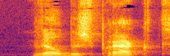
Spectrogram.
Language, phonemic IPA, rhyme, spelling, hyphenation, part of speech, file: Dutch, /ˌʋɛl.bəˈspraːkt/, -aːkt, welbespraakt, wel‧be‧spraakt, adjective, Nl-welbespraakt.ogg
- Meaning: well-spoken, eloquent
